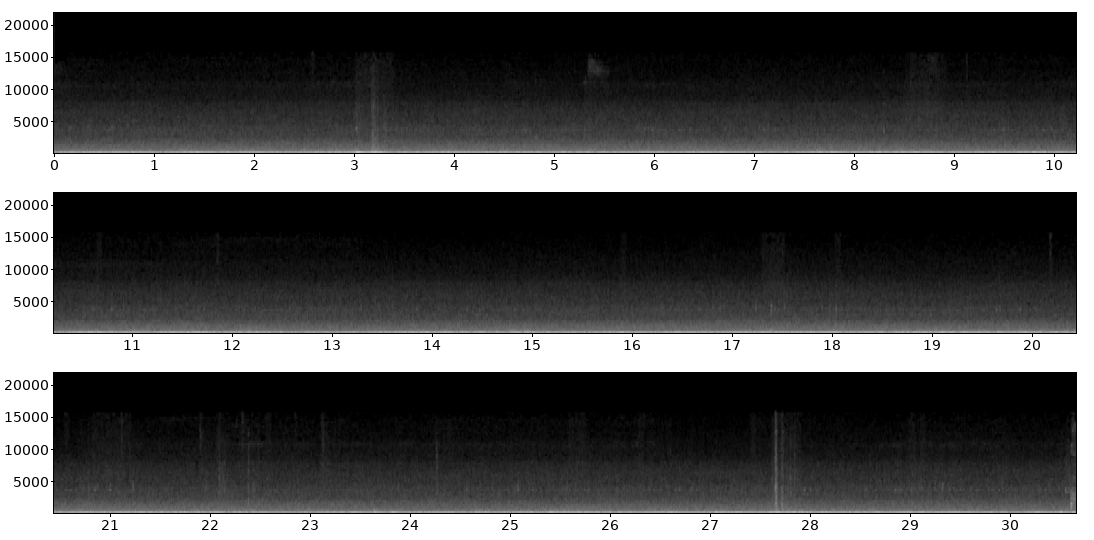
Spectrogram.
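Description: Steady low engine and road rumble heard inside a moving car's cabin. Two brief knocks stand out, one about three seconds in and one near the end.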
